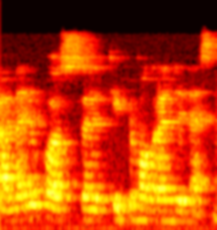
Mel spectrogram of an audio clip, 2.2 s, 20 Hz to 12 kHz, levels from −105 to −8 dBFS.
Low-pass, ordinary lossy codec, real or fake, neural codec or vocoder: 7.2 kHz; Opus, 64 kbps; real; none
